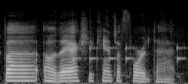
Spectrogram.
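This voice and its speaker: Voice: medium pitch, brisk, a little hiss or hum. A live streamer giving casual gameplay commentary, musing aloud and thinking through each choice.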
